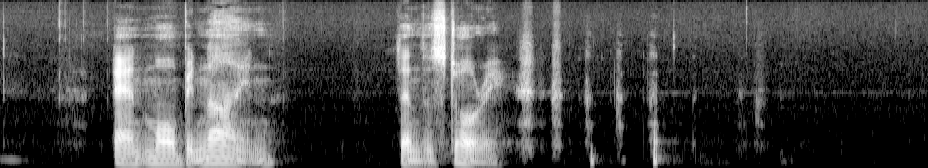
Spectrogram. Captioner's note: chuckles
